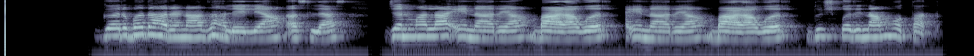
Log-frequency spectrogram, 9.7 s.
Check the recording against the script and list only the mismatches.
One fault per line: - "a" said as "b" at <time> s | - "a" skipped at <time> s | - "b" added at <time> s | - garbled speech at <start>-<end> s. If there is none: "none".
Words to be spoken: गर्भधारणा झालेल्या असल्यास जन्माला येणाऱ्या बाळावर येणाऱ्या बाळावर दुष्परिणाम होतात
none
